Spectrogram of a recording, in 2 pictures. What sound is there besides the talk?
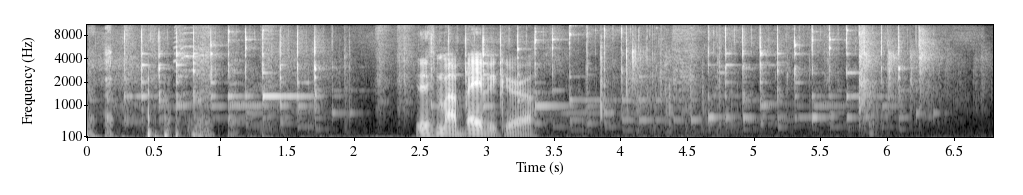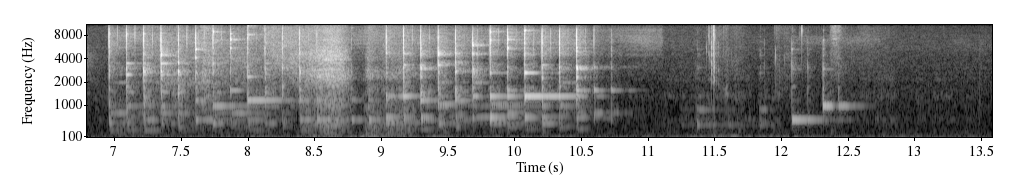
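phone ringing with an incoming call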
